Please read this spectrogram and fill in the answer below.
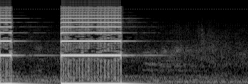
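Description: Electronic speaking-time timer in a council chamber giving two high beeps, the second about 0.6 s long and starting about half a second in, each trailing off in the hall's echo. It signals that the councillor's speaking time is up.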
